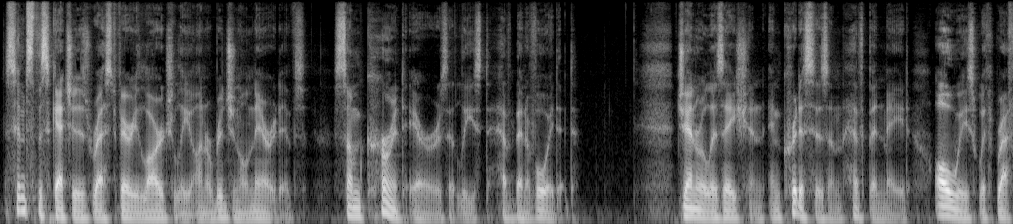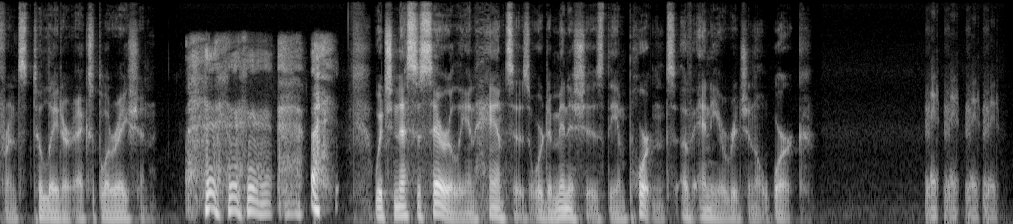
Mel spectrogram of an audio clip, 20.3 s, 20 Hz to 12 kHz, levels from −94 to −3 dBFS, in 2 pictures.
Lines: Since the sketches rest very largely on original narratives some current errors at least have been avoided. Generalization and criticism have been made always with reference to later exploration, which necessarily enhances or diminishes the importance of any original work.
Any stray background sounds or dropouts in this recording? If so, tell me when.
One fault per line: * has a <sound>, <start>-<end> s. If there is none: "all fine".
* has a laugh, 12.0-13.5 s
* has a laugh, 19.4-20.1 s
